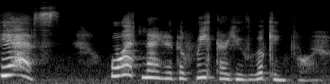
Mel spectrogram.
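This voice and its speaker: A woman's put-on character voice, high-pitched, with very wide pitch swings at a moderate pace. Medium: audio drama. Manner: polite, professional.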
